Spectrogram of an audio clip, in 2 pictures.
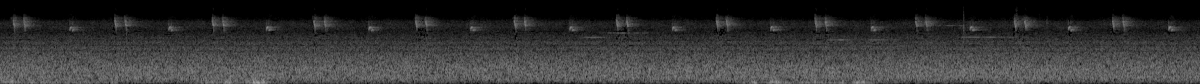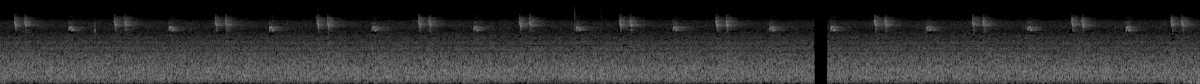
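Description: A small bird chirping over and over in a steady rhythm: short high chirps about once a second, with fainter ones in between, over a steady hiss. The sound cuts out for an instant about twenty seconds in.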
